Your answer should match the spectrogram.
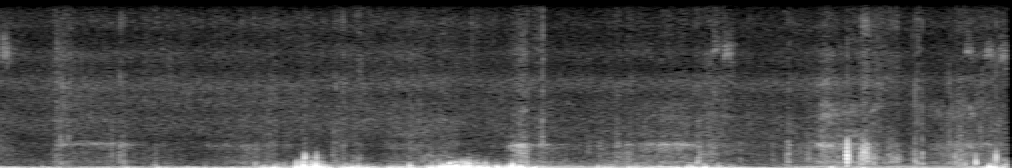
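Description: Footsteps on a gravel dirt trail, with wind rumbling on the microphone and a few louder knocks about two and three seconds in.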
